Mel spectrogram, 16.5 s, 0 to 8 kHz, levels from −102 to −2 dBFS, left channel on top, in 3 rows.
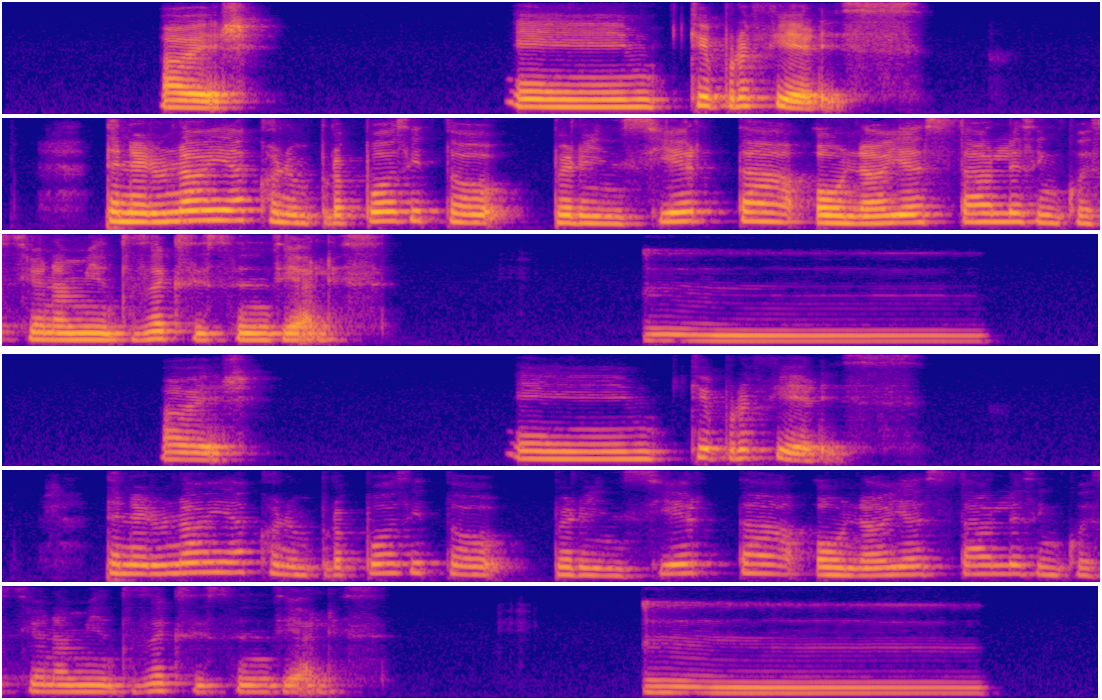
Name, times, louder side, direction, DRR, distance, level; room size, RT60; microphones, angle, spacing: voice 1, 0.8-1.3 2.5-4.5 6.0-12.9, left 7 dB, 90° left, 0.4 m, -26 dB
voice 2, 14.2-15.9, equal, 80° right, 0.7 m, -33 dB
2.6 x 2.6 x 2.7 m
head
